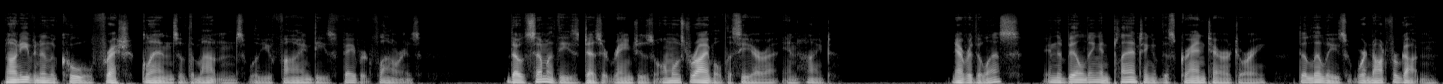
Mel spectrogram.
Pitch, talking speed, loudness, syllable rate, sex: 85 Hz, 180 wpm, -23 LUFS, 5.8 syllables/s, male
